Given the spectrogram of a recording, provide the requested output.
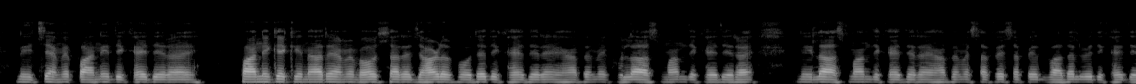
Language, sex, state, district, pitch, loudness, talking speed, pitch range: Hindi, male, Chhattisgarh, Sukma, 115 Hz, -31 LUFS, 235 wpm, 115-120 Hz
